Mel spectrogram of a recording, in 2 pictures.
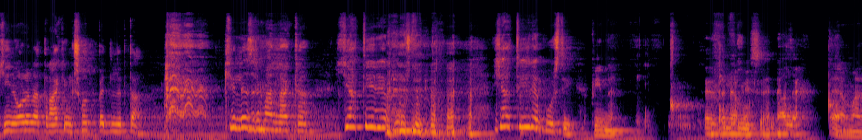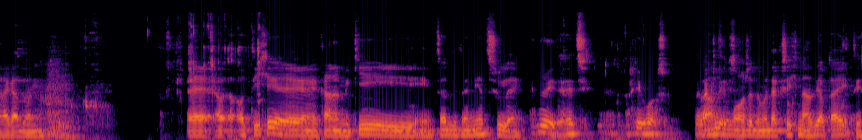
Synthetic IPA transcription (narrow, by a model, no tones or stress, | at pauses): cineoloenɐt̪ɾɐciŋɡsot̪pend̪elept̪ɐ | celezɾimɐlɐkɐ | ʝɐt̪iiɾepust̪ | ʝɐt̪iiɾepust̪ipine | ðenefisḛɐleemɐlɐkɐd̪oni | eot̪iiçekɐno̞nici | t͡sɐd̪it̪eniɐt̪i̥suleienoit̪eet͡si̥ | ɐɾçiɣos | eɐnθθimoset̪emet̪ɐksieçenɐðiɐpot̪ɐit̪i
